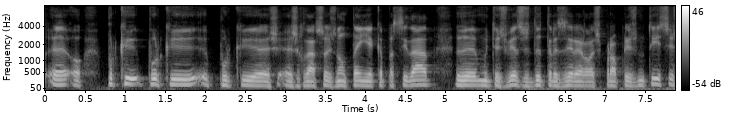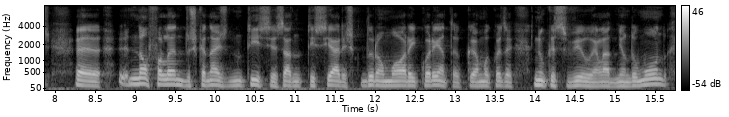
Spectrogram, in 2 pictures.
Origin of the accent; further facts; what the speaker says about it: mainland Portugal, Portugal; eu não sou madeirense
